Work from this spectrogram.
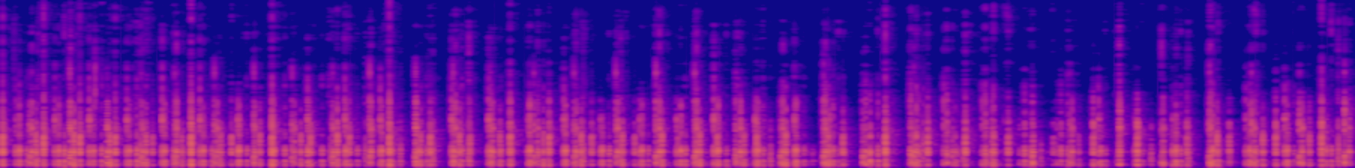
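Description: Long nails tap and scratch quickly along the body of a hollow painted cardboard dinosaur held sideways in both hands. The result is a steady stream of dozens of dry, crisp clicks with scratchy rustling in between. The sound has no low end and a very short decay, with a bright, papery edge.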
